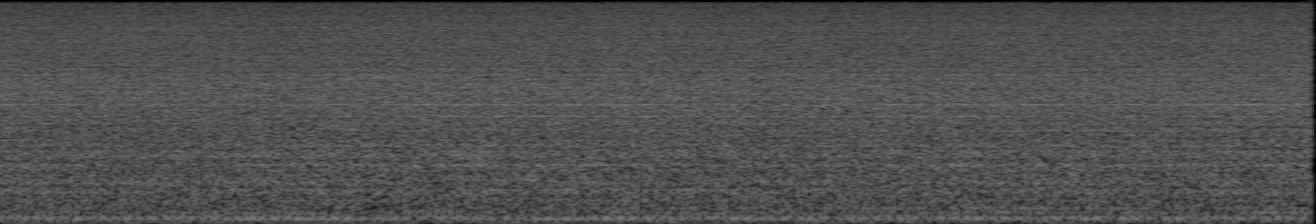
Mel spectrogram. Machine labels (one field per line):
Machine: fan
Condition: normal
